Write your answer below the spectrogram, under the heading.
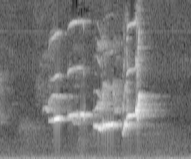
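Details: Oriental magpie-robin song meant to provoke rival magpie-robins into singing: a short run of clear whistled notes, flat then dipping and rising, ending in a quick upward flourish, over faint low background hum.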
